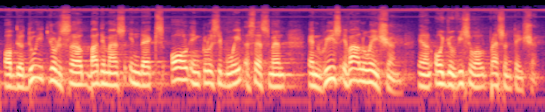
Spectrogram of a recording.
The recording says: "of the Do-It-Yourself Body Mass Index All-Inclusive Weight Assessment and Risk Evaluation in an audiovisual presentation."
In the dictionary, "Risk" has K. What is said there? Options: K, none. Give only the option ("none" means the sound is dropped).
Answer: none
